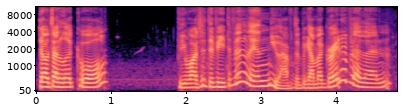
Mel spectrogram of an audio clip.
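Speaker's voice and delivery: loud, high, boastful villain; cartoon villain. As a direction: ham it up as a cartoon boss. Villain Boss Stone speaks.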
